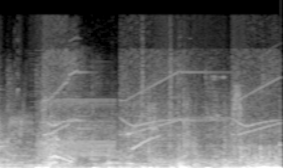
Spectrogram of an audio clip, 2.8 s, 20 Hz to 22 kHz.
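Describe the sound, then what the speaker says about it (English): Forward smash attacks in Super Smash Bros. 4, a quiet jumble of whacks and crash hits with sweeping whoosh tones and gliding effects, all faint behind game background sound. "he's just throwing out forward smashes now"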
